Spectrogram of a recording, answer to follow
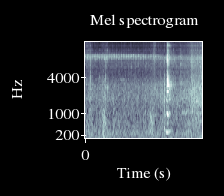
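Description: Steady road and engine rumble inside a moving car's cabin, with a short sharp beep about one and a half seconds in.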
